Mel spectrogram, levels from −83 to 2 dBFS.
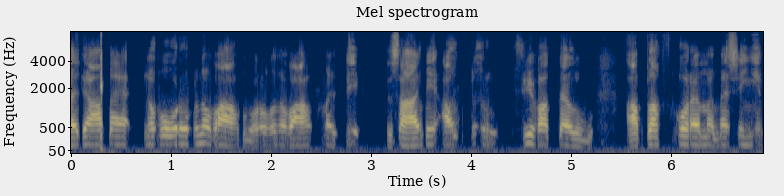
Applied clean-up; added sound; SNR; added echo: neural diffusion model UNIVERSE++.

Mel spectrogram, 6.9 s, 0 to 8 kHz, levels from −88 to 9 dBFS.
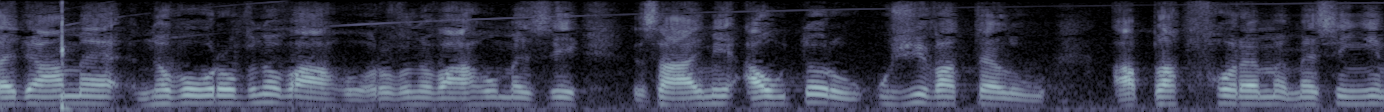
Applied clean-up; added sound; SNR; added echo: none; Camera; 19 dB; none.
